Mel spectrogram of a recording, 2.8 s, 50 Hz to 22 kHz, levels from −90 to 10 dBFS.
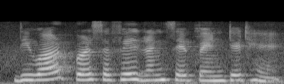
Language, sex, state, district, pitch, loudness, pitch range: Hindi, female, Arunachal Pradesh, Lower Dibang Valley, 250 Hz, -14 LUFS, 235-260 Hz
